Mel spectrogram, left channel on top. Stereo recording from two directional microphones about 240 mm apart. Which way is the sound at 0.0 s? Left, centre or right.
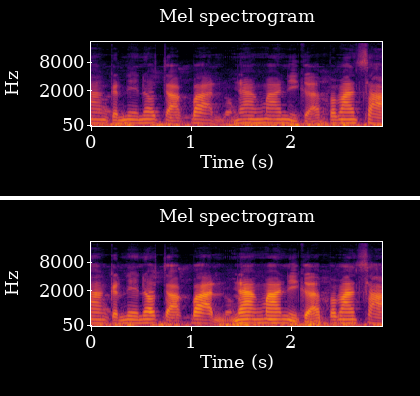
Centre.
